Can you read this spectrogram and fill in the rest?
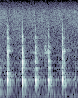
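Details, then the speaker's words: Rebuilt automatic transmission, torque converter turned by hand during installation: five sharp, dry knocks about a quarter second apart as the converter engages the pump gears, showing it is fully seated. "there are two methods that I use to make sure this converted us in all the way one is to listen to the punk gears as I turn the converter you can hear them knocking"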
